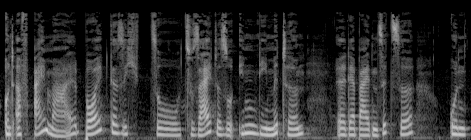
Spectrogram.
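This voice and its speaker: A woman chatting casually, telling an anecdote and acting out shouted quotes. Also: on the low side, slow pace, breathy edge. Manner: animated storyteller, acts out shouted quotes.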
